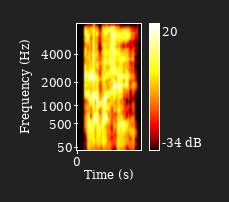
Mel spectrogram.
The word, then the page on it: trabaje: espanhol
